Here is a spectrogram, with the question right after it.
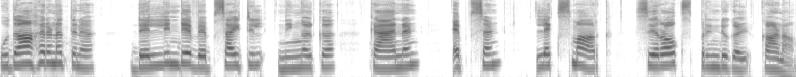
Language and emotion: Malayalam, neutral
